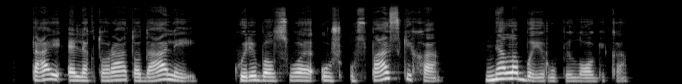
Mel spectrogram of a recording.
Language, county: Lithuanian, Utena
